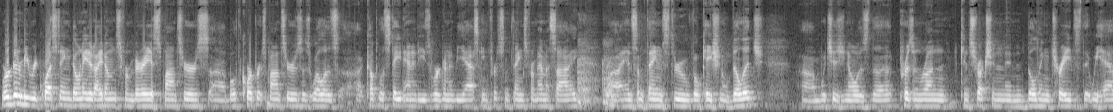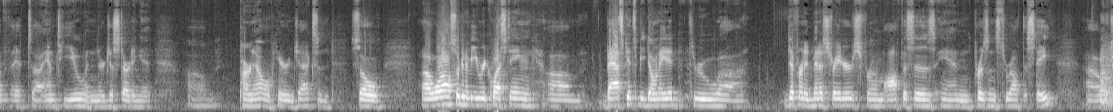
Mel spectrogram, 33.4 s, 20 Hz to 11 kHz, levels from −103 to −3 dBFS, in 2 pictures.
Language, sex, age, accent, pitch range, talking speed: English, male, 40-59, American, 140-155 Hz, 165 wpm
